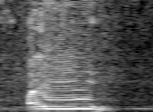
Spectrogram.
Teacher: हल्क से आवाज निकलेगी सीने के पास से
